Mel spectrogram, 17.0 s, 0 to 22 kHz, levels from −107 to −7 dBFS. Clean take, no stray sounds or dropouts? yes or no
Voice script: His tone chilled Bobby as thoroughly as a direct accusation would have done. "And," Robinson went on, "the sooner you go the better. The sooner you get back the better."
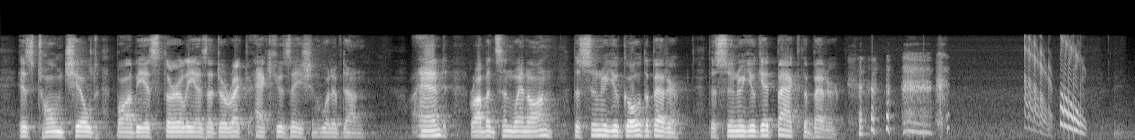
no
